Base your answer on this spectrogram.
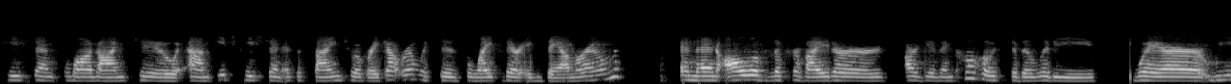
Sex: female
